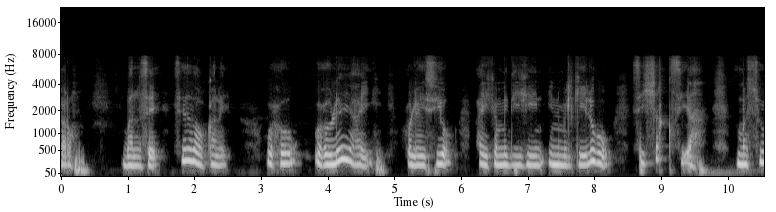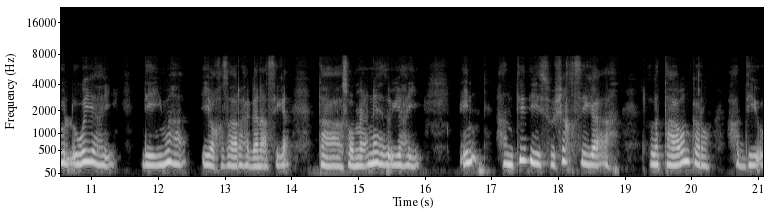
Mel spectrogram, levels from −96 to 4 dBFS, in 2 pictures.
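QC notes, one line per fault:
Nothing to flag on this speech clip: the G.722 wideband telephone coding at 64 kbit/s is working as it should and leaves at most a faint trace on the sound.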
